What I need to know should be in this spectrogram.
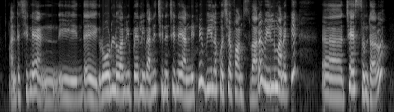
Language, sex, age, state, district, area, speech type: Telugu, female, 45-60, Telangana, Jangaon, rural, spontaneous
